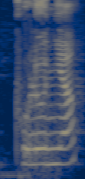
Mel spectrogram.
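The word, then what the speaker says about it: Paulownia: Polonia, c'est écrit P-A-U-L-O-W-N-I-A.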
